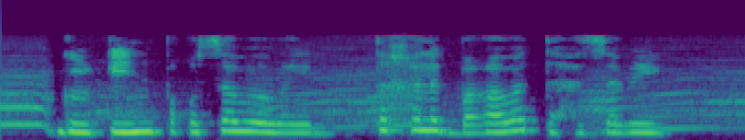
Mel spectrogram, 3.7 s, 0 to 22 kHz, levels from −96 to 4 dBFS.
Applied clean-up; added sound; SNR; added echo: none; Livestock, farm animals, working animals; 16 dB; none.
